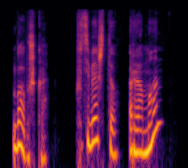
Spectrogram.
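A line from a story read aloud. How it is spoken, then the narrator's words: Incredulous question. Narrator (Russian): спросила она неверящим голосом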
